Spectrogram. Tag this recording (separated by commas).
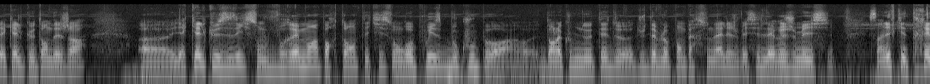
Speech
